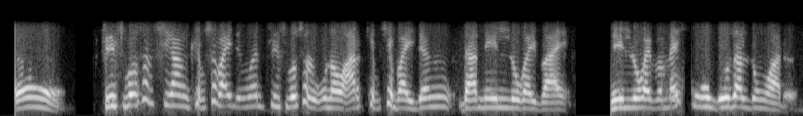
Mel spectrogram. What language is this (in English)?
Bodo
